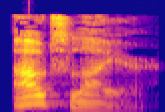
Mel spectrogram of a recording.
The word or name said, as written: outlier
